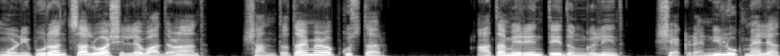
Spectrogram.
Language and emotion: Goan Konkani, sad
